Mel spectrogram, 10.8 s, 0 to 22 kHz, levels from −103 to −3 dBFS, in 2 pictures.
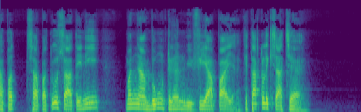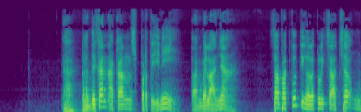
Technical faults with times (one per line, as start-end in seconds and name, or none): none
